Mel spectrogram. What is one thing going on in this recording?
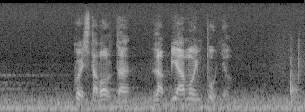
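A middle-aged man speaks urgently, close by.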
